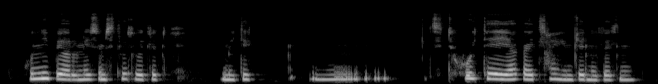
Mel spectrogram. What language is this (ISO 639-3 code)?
mon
